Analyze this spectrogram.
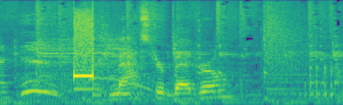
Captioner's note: beep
